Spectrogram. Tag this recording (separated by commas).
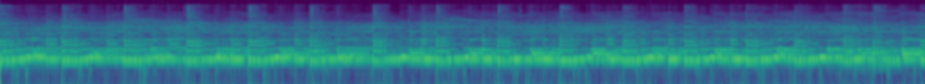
playing sitar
